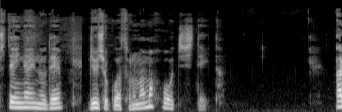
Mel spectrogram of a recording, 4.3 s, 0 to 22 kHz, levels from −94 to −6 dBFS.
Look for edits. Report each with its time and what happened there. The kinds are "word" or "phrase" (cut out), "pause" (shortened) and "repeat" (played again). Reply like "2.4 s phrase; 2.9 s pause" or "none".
1.0 s pause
